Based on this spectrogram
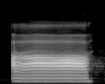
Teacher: det ligger sådan langt og lidt mast nede i munden. Hvis I så sætter et i foran, så I siger, ja, ja, så kan I mærke, at lyden kommer længere op i hovedet.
